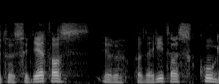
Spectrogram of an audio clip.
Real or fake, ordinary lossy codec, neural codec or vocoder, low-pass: fake; AAC, 32 kbps; codec, 16 kHz, 16 kbps, FunCodec, trained on Chinese and English, 50 frames a second; 7.2 kHz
